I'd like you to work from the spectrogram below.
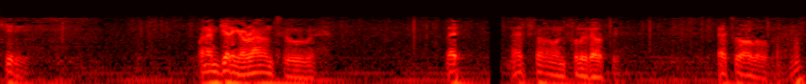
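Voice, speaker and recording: An actor playing an earnest, awkward suitor with a halting manner in a 1940s radio drama, on a thin, noisy recording. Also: male voice, low voice, phone-quality sound, natural voice. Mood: earnest, eager. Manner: halting, bashful.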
